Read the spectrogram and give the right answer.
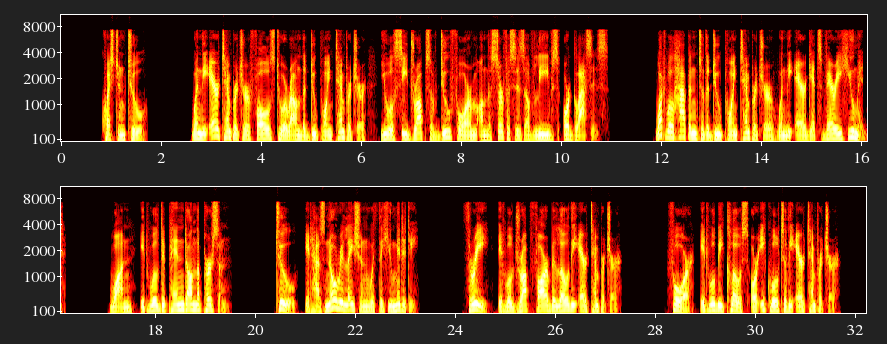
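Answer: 4: It will be close or equal to the air temperature.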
